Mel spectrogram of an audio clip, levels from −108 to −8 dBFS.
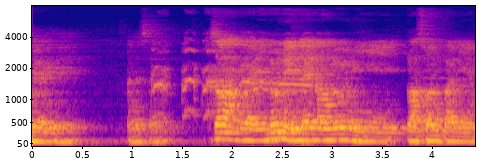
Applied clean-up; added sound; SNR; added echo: none; Chicken, rooster; 16 dB; reverberation time 0.6 s.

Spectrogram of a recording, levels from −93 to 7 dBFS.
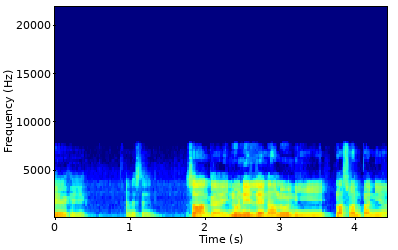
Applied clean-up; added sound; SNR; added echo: none; none; none; none.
